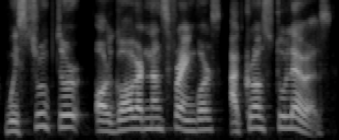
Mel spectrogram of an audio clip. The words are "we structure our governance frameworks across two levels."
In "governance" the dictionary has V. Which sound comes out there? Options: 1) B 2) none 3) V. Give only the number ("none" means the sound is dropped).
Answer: 1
